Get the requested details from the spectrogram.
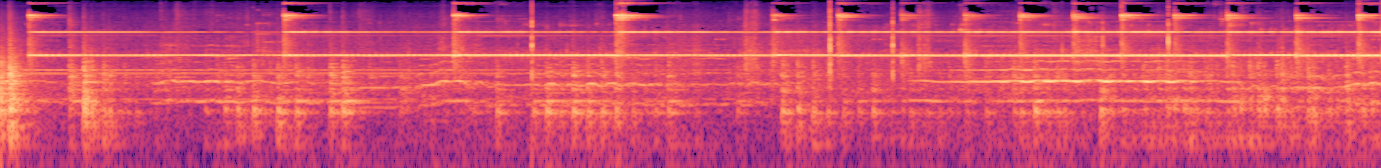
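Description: Small hand cymbals clink and ring brightly.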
